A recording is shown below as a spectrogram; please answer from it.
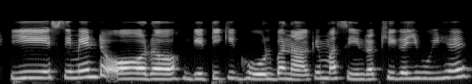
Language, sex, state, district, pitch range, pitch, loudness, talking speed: Hindi, female, Uttar Pradesh, Lalitpur, 255-300 Hz, 275 Hz, -15 LUFS, 165 wpm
